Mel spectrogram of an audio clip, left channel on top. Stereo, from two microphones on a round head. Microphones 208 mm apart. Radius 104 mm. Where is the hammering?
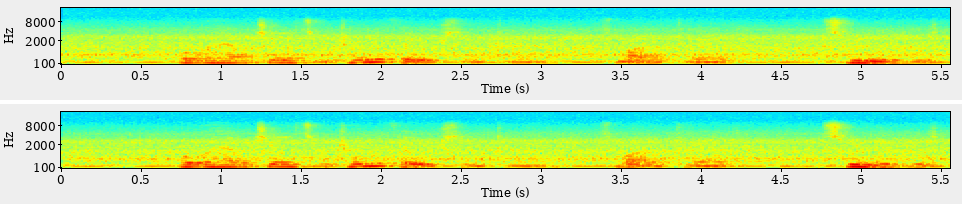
No hammering in this recording.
